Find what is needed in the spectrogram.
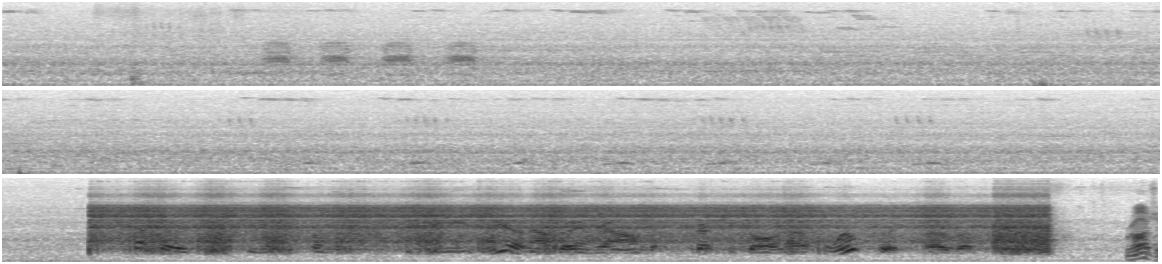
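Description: A UK FM CB radio's loudspeaker receiving a mobile station's transmission. After a long stretch of low background, a loud, thin-sounding voice mixed with static comes through about eighteen seconds in. It lasts about seven seconds and cuts off suddenly near the end.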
